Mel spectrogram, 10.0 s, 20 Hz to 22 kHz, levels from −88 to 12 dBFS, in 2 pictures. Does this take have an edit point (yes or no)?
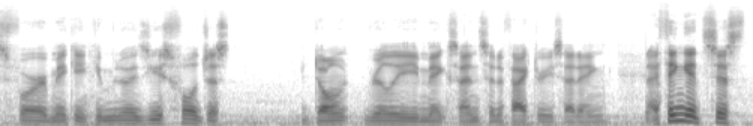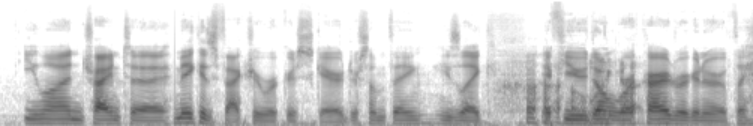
yes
